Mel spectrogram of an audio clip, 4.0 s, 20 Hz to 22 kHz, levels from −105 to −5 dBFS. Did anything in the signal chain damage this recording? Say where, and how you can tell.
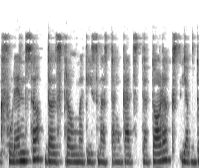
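Yes. A short burst sits in the speech from 1.13 to 1.15 s, a burst of misplaced energy peaking around -25 dBFS. This points to the codec stage: a corrupt frame was decoded. Flipped bits in a couple of compressed frames produced wrong gains or codes, putting energy at the wrong frequencies.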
